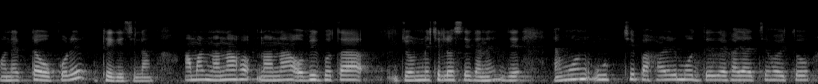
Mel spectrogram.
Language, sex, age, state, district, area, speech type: Bengali, female, 60+, West Bengal, Paschim Bardhaman, urban, spontaneous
